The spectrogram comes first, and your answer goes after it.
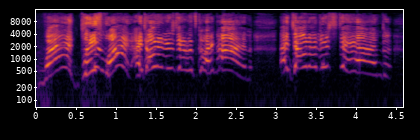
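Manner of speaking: very high, loud frantic shouting; desperate scream. Acted. Character's desperate outburst.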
